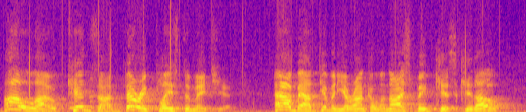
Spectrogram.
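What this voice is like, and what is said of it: Australian accent. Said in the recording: “Did you hear that accent? He's a foreigner. ... I'm Australian.”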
